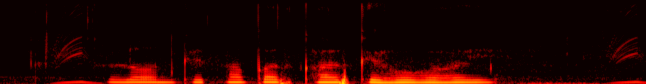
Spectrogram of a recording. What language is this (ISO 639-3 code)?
mag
